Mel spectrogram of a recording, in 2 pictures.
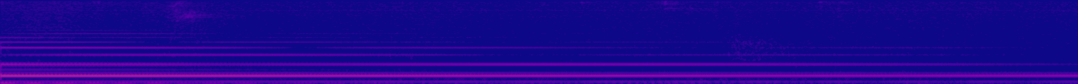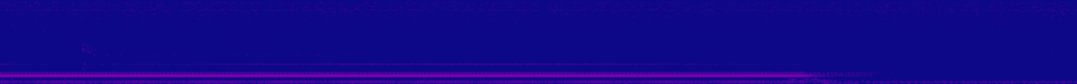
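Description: A grand piano chord ringing on after being struck and slowly fading, until it is damped and stops suddenly about nine and a half seconds in.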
